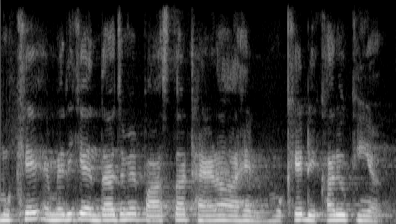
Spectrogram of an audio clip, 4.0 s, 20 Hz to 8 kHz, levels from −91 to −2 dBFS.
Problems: echo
